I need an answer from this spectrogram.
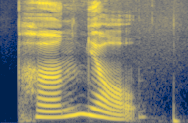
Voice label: chinese pronunciation en eng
